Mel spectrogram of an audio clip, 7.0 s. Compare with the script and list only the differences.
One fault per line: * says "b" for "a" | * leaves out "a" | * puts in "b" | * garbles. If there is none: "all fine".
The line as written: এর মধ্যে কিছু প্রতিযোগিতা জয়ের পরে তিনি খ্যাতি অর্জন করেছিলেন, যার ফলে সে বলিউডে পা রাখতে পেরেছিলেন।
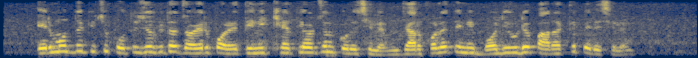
* says "তিনি" for "সে"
